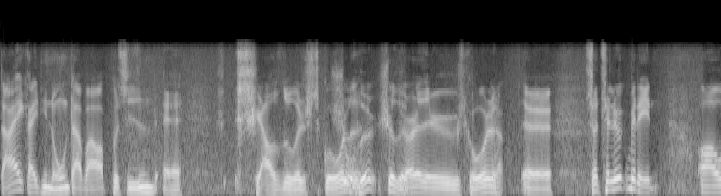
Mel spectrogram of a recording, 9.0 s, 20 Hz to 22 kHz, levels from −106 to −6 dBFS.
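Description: From start to finish the speech has gain pumping, with the level swinging by roughly 15 dB, and the background room noise sits about 34 dB under the voice. The likely cause is mic gain cranked far too high, with a fast limiter or compressor clamping down on each loud syllable. That leaves loud and quiet passages squashed close together.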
